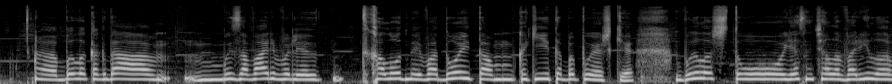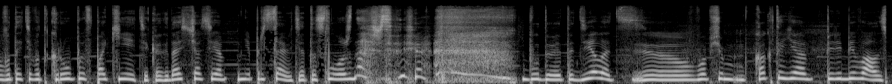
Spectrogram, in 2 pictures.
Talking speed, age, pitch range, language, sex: 125 wpm, 20-39, 225-265 Hz, Russian, female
